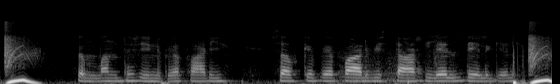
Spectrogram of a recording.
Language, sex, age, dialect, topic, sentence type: Maithili, male, 18-24, Southern/Standard, banking, statement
